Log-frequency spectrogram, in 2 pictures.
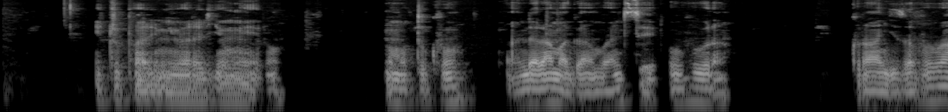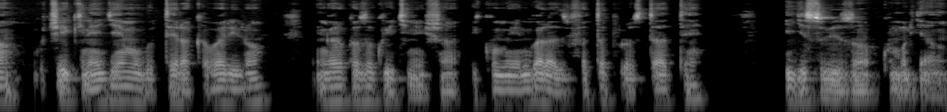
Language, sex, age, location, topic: Kinyarwanda, male, 25-35, Kigali, health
